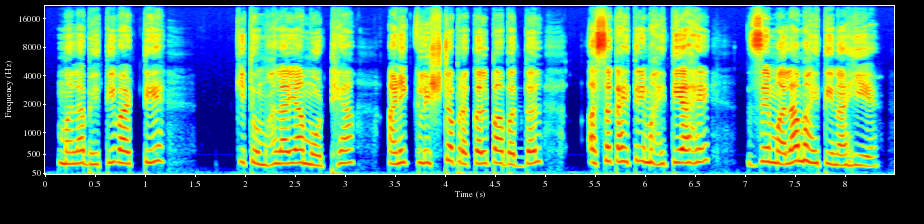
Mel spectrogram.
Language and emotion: Marathi, fearful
